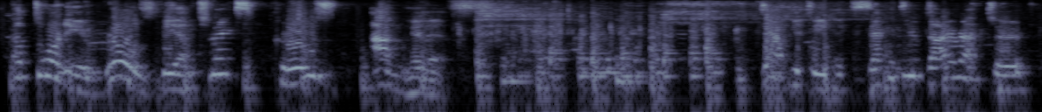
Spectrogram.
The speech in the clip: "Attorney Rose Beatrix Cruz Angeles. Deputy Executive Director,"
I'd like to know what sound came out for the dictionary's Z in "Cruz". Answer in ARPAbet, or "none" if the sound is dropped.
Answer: Z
